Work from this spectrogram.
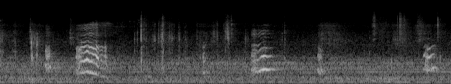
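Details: English Bulldog puppies at play give three short squealing, harmonic yelps that rise and fall, spaced roughly every one and a half seconds, over a low steady background hum.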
